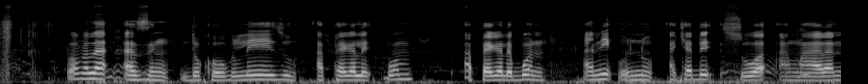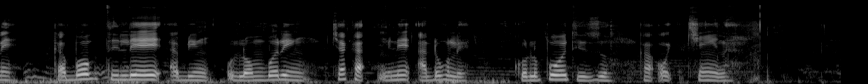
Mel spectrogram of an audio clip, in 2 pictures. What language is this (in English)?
Southern Dagaare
